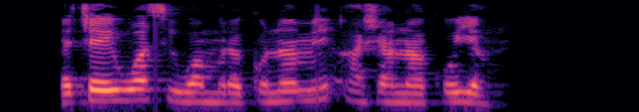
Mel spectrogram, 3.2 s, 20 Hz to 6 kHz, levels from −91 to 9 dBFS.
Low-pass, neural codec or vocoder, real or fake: 5.4 kHz; none; real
